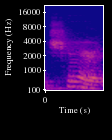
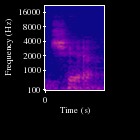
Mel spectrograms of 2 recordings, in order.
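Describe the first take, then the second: First: The final R is clearly pronounced. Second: The R is dropped and ends in schwa.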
